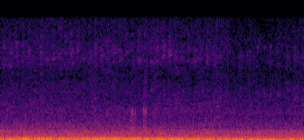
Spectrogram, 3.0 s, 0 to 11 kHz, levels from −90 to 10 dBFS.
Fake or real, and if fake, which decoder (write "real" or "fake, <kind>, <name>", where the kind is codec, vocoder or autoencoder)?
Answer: real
